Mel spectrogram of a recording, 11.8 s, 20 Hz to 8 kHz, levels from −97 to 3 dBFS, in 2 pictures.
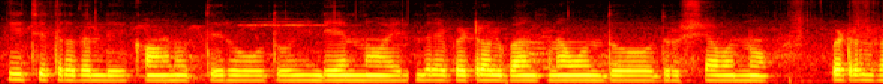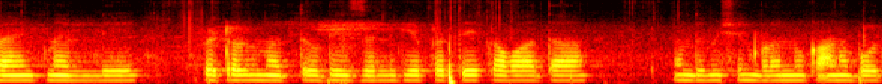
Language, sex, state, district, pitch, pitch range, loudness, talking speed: Kannada, female, Karnataka, Mysore, 170 Hz, 170-175 Hz, -22 LUFS, 115 wpm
